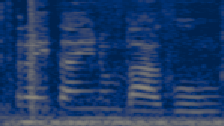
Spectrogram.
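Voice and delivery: ordinary delivery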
